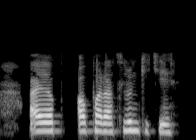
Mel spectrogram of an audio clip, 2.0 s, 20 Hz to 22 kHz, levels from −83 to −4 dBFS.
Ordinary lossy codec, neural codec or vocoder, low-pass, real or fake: Opus, 64 kbps; none; 5.4 kHz; real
